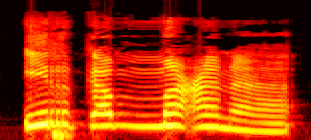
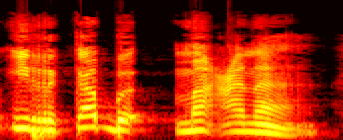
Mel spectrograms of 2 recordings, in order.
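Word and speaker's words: ارْكَب مَّعَنَا: Irkam ma'ana, ayo naik kapal bareng kami. Irkab ma'ana, cuman bacanya jadi irkam ma'ana. Nah, namanya bacaan ismam. Nanti bapak-bapak akan mendapati di teksnya itu irkab ma'ana.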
